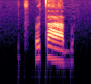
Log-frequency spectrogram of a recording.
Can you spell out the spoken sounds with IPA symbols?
t͡sʼ ɵ t a b

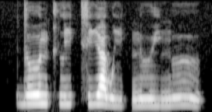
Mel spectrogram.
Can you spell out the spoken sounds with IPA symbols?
d ɤː˥˩ n kʰ l i˥˩ t̚ s i˥˩ a̯ w i˨˩ t̚ n ɯː˧ j ŋ ɯː˥˩

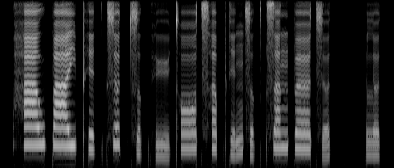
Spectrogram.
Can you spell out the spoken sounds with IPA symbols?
h aː˥ w p aː˥ j pʰ ɪ˧ k̚ t͡s ɵ˥ t̚ t͡s ʊ˨ k̚ h yː˨˩ t̪ʰ ɔː˥ t͡sʰ ɐ˥ p̚ k ɪ˨˥ ŋ s ʊ˨ k̚ t͡s ɐ˥ n p œː˥ t͡s ɵ˨˥ t̚ | l ɵ˧ t̚

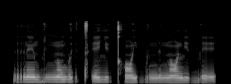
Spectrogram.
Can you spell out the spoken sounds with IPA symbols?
r ẽ b i n õ v ɘ ɾʲ ɘ tʼ e lʲ ø kʰ ɔ̃ j b ɘ n e n ɔ̃ lʲ e b e

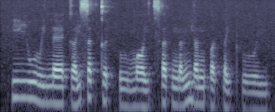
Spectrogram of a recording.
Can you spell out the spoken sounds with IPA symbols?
j iː˧ w uː˨ j n̪ ɛː˨ k ɐ˨˥ j s ɐ˥ k̚ t̪ ɵ˧ t̚ h uː˨˩ m ɔː˨˩ j t͡sʰ ɐ˧ t̚ ŋ ɐ˨˥ ŋ j ɐ˧ ŋ p ɐ˨˥ k̚ ɐ˨ j pʰ uː˨˩ j

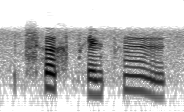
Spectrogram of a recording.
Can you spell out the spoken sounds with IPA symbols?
t͡sʰ ə x pʰ ɪ ɳ pʰ ɨ

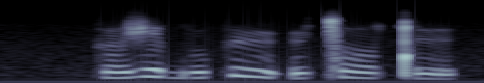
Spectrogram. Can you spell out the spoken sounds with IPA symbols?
k ɵ ʒ e b u k ʉː ʔ ʉ ǀ oː ǃ ɨ

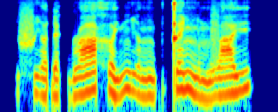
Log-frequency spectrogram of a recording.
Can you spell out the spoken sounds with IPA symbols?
f i˨˩ ə̯ ɗ ɛ˨˩ k̚ ɹ aː˧˥ x ə˨˩˦ j ŋ i˨˩ ə̯ ŋ ə˨˩ k̚ t̪ ɛ˧ ɲ ə˨˩˨ m v a˧˥ j

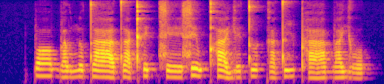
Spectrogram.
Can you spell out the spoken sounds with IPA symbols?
p ɔː˧ b a˩ w n o˧˩ t̪ aː˧˩ t̪ a˧˩ kʰ e˥˨ t̚ s eː˩ s e˥˨ w kʰ a˥˨ j e˧˥ t̪ u˧ ə̯ k a˩ t̪ iː˧˥ pʰ aː˩˧ b a˧˥ j o˧˩

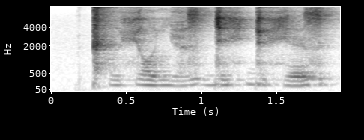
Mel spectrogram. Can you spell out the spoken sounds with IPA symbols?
ǁʰ o̤ ç ɔ ʎ ɛ̤ z ɟ ɘ ç ɟ o ç e z

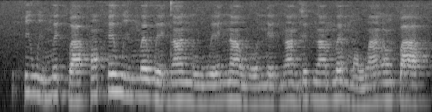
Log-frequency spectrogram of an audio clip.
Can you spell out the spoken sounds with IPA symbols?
h i˧ w i˨ m e˧ ɡ͡b a˨ h ɔ̃˧ h e˦ w i˧ m ɛ˧ w e˨ d ã˧ n u˨ w e˨˦ n ã˦˨ w o˨˦ n e˧ ɡ ã˦ ɡ e˦ ɡ ã˦ m ɛ˦˨ m ɔ̃˨ w ã˨˦ l ɔ̃˦˨ k͡p a˧

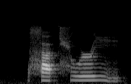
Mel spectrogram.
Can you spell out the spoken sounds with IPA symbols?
ɬ a θ ɕ u ɹ i

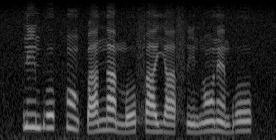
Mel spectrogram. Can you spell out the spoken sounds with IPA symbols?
ɾ ĩ˦ b o˦ k ɔ̃˦˨ k͡p a˨˦ n a˦˨ m o˨˦ f a˧ j a˨ f ĩ˨ d ɔ̃˧ ɾ ɛ̃˨ b o˧

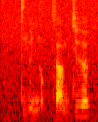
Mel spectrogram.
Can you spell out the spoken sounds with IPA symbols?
t̪ i˨˩˨ ə̯ ɲ ɔ˨˩ k̚ s a˨˩˦ m c ɨ˧ ə̯

